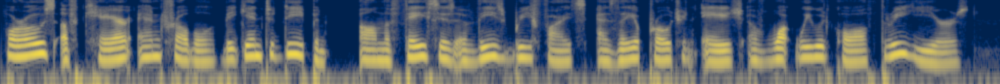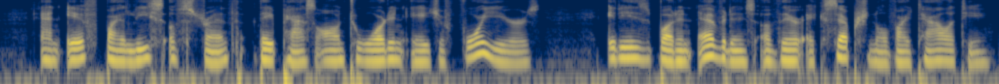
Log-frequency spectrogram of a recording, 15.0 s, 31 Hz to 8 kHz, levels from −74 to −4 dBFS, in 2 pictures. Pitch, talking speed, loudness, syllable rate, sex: 155 Hz, 200 wpm, -19 LUFS, 5.4 syllables/s, female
